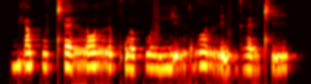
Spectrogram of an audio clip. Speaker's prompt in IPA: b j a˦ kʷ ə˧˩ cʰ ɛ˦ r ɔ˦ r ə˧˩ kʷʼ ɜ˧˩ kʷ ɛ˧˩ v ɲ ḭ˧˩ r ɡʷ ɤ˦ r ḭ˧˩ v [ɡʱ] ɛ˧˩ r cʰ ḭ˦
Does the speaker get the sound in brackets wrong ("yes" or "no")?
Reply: no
